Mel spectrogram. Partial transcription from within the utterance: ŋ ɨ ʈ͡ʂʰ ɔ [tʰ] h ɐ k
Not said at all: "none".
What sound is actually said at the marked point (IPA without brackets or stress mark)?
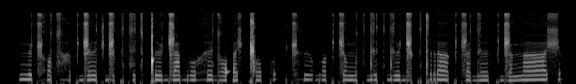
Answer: t͡s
